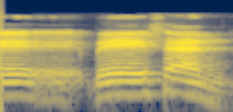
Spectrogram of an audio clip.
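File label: "besan", Malay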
